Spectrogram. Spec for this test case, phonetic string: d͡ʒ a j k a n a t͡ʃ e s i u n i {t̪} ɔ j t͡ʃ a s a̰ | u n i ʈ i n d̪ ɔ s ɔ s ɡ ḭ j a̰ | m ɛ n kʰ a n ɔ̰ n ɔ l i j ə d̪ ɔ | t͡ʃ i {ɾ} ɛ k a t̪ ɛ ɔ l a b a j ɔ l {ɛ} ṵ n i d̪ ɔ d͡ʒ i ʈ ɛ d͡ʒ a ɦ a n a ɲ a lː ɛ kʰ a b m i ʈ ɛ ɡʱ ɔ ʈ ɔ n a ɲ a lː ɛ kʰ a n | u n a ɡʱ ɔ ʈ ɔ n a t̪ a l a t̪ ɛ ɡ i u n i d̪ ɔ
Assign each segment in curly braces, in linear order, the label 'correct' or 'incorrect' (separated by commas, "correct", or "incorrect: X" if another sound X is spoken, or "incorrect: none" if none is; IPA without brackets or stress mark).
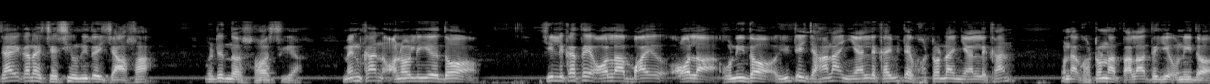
incorrect: d̪, incorrect: l, incorrect: a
